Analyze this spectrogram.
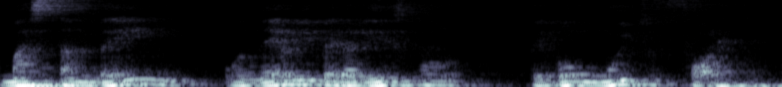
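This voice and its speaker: A man speaks fairly slowly in a southern Brazilian accent with ordinary pitch variation. Audible room echo surrounds his voice. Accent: gaúcho (southern Brazilian). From southern Brazil, Rio Grande do Sul. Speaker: academic seminar participant. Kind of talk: discussion comment in academic Q&A. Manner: halting, with false starts.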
